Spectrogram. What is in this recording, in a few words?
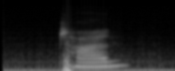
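"chan", Mandarin Chinese, second tone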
